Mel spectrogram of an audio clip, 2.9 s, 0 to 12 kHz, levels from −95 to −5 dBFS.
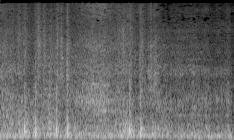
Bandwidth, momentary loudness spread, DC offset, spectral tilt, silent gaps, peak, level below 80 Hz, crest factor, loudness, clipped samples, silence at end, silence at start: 11.5 kHz; 8 LU; under 0.1%; -5.5 dB/octave; none; -10 dBFS; -46 dBFS; 20 dB; -31 LUFS; under 0.1%; 0 s; 0 s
